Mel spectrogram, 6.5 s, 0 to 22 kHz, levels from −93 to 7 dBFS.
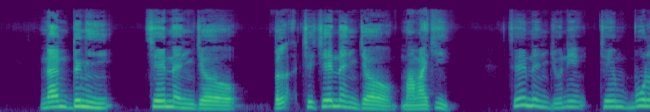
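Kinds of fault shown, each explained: No technical fault can be heard anywhere in the speech. There is nothing to list or explain for this clip.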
